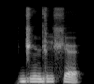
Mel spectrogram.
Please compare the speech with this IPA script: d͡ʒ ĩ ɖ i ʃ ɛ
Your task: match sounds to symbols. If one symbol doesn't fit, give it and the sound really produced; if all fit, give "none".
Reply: none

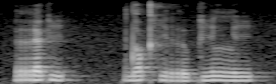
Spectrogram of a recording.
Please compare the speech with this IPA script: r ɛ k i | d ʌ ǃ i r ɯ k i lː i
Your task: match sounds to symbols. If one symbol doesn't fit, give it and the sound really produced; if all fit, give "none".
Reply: ǃ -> kʰ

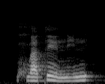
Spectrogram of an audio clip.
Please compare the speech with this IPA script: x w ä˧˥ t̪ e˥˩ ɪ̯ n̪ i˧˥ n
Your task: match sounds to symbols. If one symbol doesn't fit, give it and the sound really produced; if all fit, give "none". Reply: none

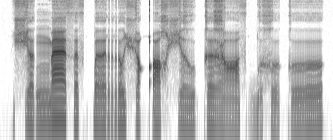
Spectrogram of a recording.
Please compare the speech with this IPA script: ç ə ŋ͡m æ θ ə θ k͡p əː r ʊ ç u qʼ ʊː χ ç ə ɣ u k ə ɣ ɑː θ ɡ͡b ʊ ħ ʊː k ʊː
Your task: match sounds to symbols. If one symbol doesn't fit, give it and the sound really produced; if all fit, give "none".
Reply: ħ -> x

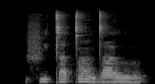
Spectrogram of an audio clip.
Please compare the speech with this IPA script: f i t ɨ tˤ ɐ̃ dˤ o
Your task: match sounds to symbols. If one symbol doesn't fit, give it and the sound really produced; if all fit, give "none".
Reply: none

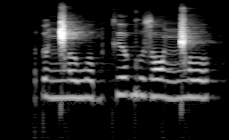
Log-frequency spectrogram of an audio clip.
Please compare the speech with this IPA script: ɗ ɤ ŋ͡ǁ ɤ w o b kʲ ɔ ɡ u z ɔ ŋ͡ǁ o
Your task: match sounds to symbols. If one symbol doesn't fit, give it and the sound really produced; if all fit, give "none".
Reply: none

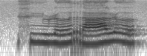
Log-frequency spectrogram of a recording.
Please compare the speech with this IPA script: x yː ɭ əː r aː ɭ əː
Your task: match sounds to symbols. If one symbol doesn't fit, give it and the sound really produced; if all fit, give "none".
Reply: none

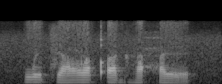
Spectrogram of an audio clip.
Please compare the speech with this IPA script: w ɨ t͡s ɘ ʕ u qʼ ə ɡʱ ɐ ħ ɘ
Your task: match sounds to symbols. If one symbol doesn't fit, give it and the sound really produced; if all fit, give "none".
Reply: ə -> ɨ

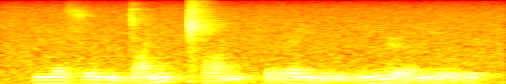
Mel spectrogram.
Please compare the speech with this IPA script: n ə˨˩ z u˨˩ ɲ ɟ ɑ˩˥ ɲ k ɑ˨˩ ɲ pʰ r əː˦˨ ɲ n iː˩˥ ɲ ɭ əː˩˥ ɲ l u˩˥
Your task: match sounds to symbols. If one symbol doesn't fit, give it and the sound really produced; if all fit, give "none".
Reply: k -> ǁ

